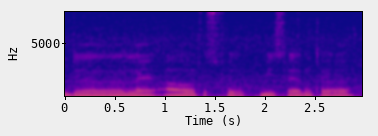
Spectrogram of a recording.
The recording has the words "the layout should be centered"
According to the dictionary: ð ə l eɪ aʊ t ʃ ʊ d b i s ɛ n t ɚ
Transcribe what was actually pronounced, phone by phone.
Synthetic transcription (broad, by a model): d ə l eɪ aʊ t s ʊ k b i s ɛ n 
